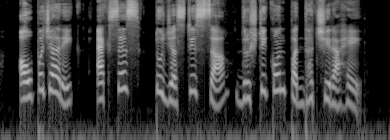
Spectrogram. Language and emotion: Marathi, neutral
